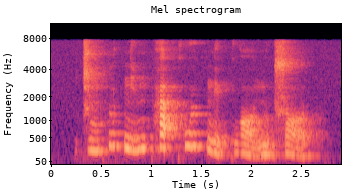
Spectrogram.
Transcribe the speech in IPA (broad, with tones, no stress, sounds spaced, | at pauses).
t͡ɕ o˧ m pʰ l u˥˩ k̚ n iː˦˥ m pʰ a˥˩ ʔ kʰ w ɯː˥˩ k̚ n e˨˩ ʔ k w ɔː˨˩ n u˨˩ ʔ s ɔː˨˩ t̚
